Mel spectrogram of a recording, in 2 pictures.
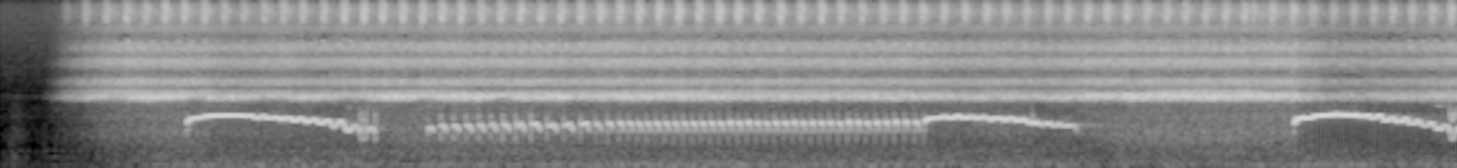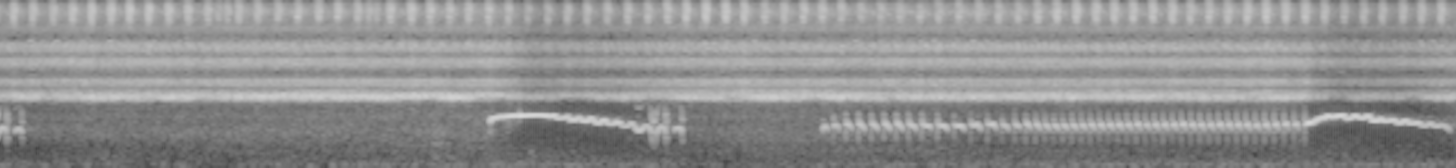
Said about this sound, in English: So here's the screech owl. And by the way, screech owls don't screech. They never screech, so I don't know why they call them that. Okay. Eastern screech owl.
